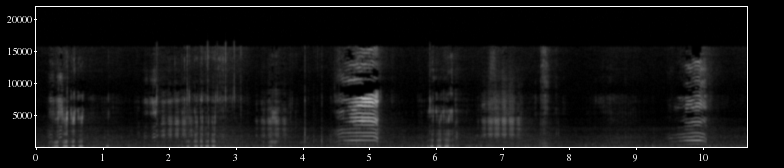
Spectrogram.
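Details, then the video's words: Young goat kid greeting its owner: a few short, low nasal calls, then a loud, quavering bleat rich in overtones midway, with a second rising bleat near the end over steady background hum. "Миний хэнз ишиг мэндэллээ"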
